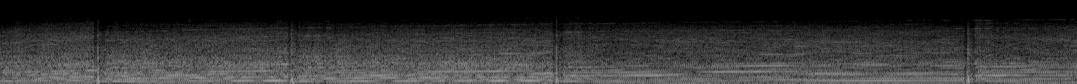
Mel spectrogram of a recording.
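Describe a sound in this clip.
A gearbox clicks sharply as the racing car shifts up.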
